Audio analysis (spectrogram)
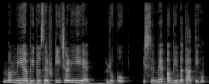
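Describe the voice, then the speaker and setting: A woman's voice: on the high side, steady tone, normal speed, a little mellow, lightly acted. A woman voicing a spoiled, mean teenage daughter with a bratty, mocking way of talking.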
